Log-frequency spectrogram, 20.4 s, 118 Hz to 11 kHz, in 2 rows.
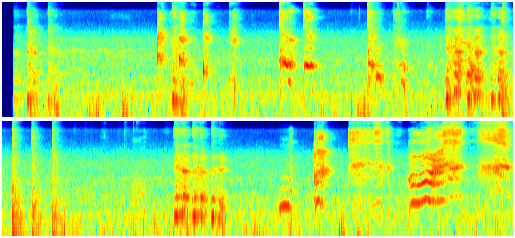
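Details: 8-month-old baby boy imitating his father's cough: short adult cough-like bursts echoed by the baby's playful imitation coughs and vocal squeals.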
